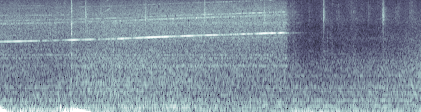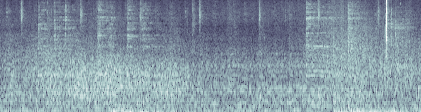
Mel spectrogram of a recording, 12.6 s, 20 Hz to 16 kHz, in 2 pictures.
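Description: A jet plane in Ace Combat 7 takes off and speeds up, a loud steady engine roar with a rising whine that drops into a broad rushing rumble.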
